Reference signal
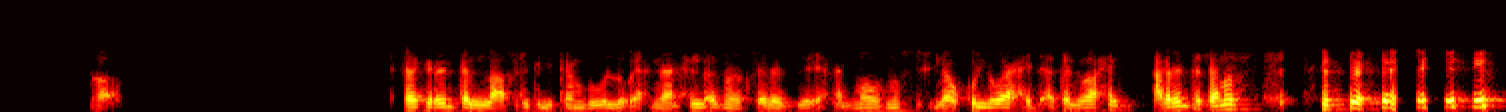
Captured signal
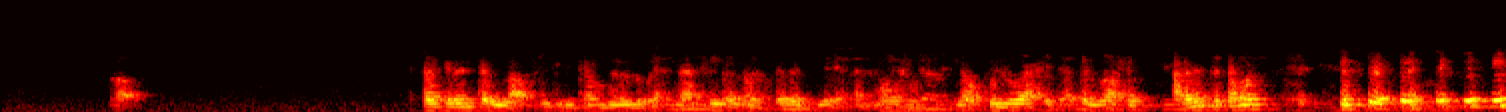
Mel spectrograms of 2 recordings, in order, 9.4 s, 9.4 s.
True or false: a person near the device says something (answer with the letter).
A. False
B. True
B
